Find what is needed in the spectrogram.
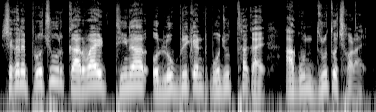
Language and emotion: Bengali, neutral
